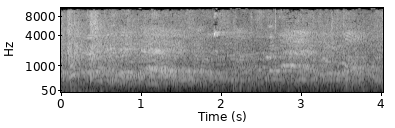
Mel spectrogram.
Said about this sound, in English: Carter Gasson dribbles the ball. Puts it up there and good again.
